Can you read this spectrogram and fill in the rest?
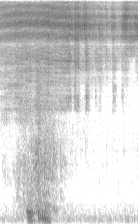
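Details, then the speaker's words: Inflatable sport boat tube, cleaned and sprayed to find a puncture: a soft sputtering gurgle over a faint steady hiss as air escapes through the puncture, losing air. "making noise and losing air. As I'm wiping it down, what I'm doing is I'm looking for little tiny abrasions that I'm spraying and hoping to see actually bubbles come back out."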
